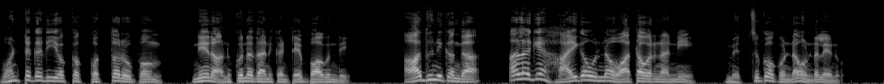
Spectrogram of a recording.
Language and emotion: Telugu, happy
